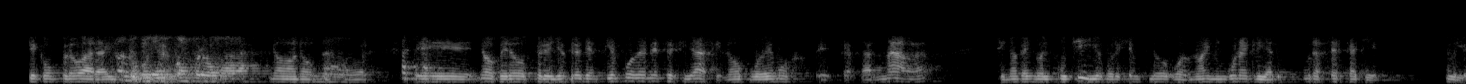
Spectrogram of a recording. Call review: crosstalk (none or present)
present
